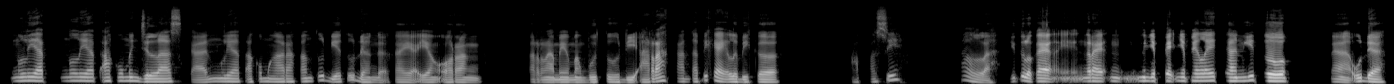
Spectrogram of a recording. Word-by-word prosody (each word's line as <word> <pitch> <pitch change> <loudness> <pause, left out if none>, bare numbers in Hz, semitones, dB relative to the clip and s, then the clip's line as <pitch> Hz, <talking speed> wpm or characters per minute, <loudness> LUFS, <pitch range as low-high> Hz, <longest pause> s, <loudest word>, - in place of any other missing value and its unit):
ngelihat 170 0 +1
ngelihat 170 0 -2
aku 165 +1 -3
menjelaskan, 135 -5 -1
ngelihat 140 -1 -1
aku 125 +2 -8
mengarahkan 130 +2 -4
tuh 195 - -4
dia 125 -1 -1
tuh 105 - -6
udah 110 - -2
nggak 100 0 -8
kayak 105 -1 -4
yang 110 0 -3
orang 110 -3 -3 0.5
karena 110 -1 -4
memang 110 -1 -1
butuh 110 +1 -3
diarahkan, 125 +6 -1
tapi 130 +9 -6
kayak 135 -7 +3
lebih 115 0 -5
ke, 115 -1 +1 0.7
"Apa 125 - -18
sih, 205 +8 -4 0.6
alah", 105 - -4 0.2
gitu 160 +2 +2
loh, 145 - 0
kayak 140 -2 +6 0.2
ngere 150 -1 +3
enyepek 165 +1 +1
nyepelekan, 170 -1 +4
gitu. 165 -4 +8 0.5
Nah, 115 -5 0
udah 140 -6 +5
135 Hz, 150 wpm, -23 LUFS, 110-160 Hz, 0.7 s, gitu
